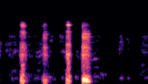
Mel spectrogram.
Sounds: Throat clearing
